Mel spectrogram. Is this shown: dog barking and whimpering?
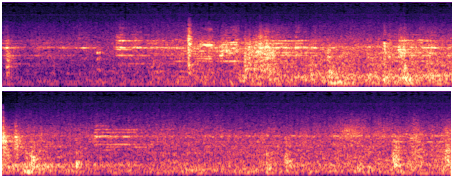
no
